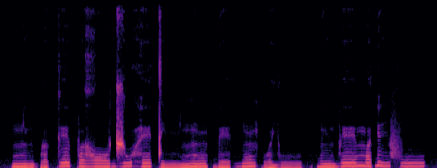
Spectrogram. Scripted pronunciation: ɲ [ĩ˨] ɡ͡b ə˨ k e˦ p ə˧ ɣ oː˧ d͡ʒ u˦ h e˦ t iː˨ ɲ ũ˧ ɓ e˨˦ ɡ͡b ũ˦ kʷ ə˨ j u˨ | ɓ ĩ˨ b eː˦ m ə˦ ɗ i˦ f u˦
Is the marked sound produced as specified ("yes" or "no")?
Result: yes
